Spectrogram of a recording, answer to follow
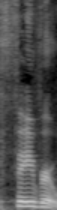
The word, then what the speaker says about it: favorite: I also noticed that the word favorite was pronounced with only 2 syllables, as if this letter was dropped. Favorite, favorite, favorite. This is my favorite breakfast. I'm also noticing this T pronunciation. The final T in favorite was pronounced as a stop. Favorite, favorite, favorite breakfast. So there was no release T of the T sound.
